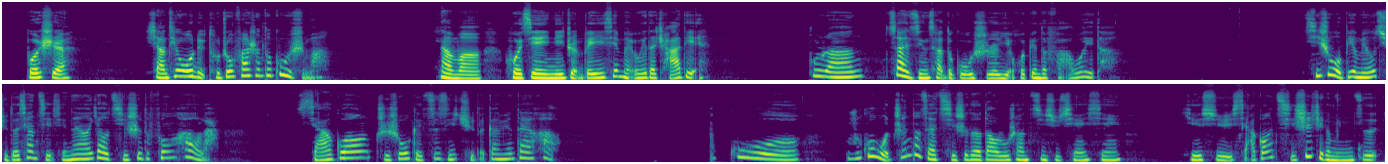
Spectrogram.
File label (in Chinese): 少御声线展示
